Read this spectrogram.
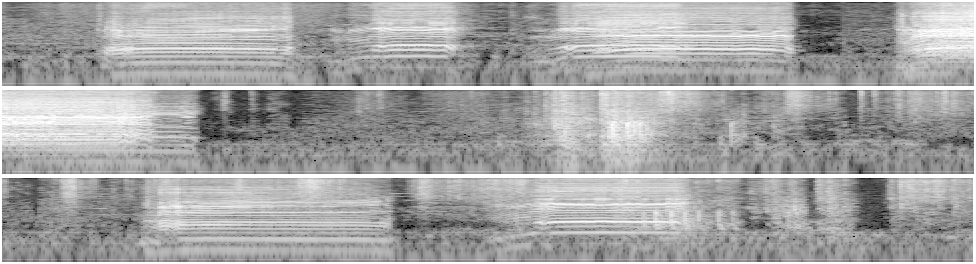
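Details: Sheep giving a run of wavering bleats, four close together, then a brief lull with a faint noise before two more nasal, trembling cries.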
